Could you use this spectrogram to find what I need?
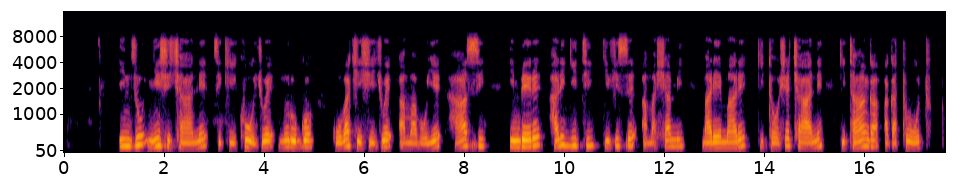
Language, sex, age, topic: Rundi, female, 18-24, education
